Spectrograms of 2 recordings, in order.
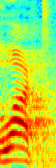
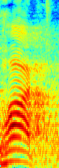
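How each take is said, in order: First: It begins with a plain W sound. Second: It begins with an H before the W. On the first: This is the British pronunciation. The speaker calls it right. "এটা British উচ্চারণ" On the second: This is how local speakers usually say it. The speaker calls it wrong. "আমরা বলি ... ওইভাবে হবে না"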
